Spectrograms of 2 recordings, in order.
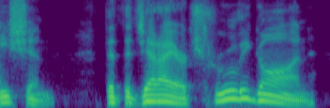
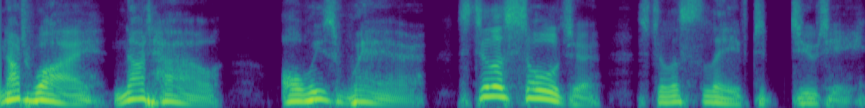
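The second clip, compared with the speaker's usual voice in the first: threatening villain voice. Speaker voices Maul addressing Kenobi in an acted scene, Sam Witwer's Maul voice. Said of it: "our Sam Witwer going".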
